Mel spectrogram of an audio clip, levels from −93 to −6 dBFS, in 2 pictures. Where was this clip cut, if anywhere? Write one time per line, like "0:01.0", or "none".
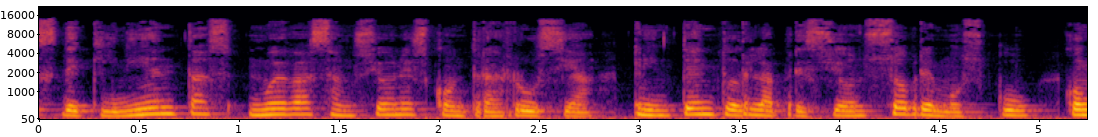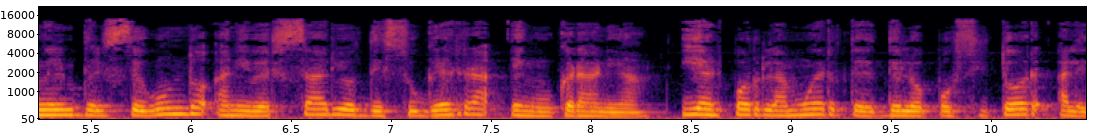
0:03.0
0:03.5
0:05.4
0:08.6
